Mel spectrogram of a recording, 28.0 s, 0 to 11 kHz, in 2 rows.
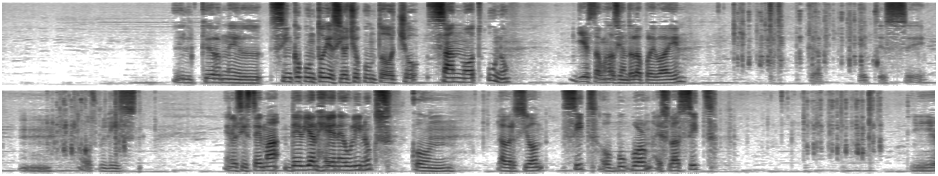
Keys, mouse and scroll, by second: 10.6-13.2 typing, 14.6-16.9 typing, 26.0-28.0 typing.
